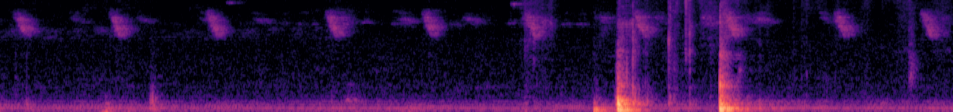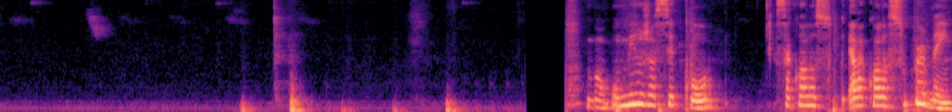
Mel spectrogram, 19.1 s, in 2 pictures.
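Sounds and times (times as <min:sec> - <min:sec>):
small bird chirping: 0:00.0 - 0:12.7
dull thumps on table: 0:06.0 - 0:06.5, 0:07.2 - 0:07.5, 0:11.9 - 0:14.2.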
